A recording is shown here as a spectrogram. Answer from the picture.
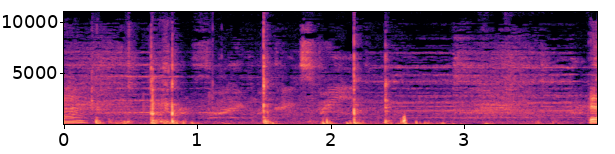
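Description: Eating with a spoon from a bowl: a dozen or so short, irregular clicks and taps.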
